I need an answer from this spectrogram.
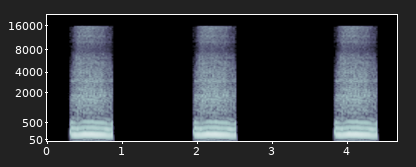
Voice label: Listen to the Th Sounds Voiced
